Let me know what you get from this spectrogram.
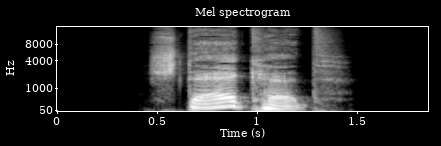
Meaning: second-person plural subjunctive II of stecken
- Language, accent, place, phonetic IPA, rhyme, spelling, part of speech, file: German, Germany, Berlin, [ˈʃtɛːkət], -ɛːkət, stäket, verb, De-stäket.ogg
